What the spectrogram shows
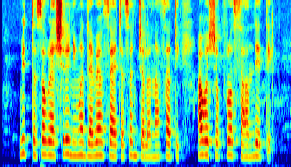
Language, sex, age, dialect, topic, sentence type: Marathi, female, 31-35, Northern Konkan, banking, statement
